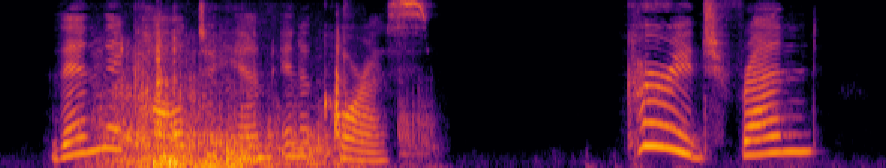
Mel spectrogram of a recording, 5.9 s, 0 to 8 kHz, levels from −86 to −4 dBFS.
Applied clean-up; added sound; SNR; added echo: none; Sliding door / Wood; -2 dB; none.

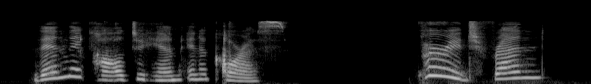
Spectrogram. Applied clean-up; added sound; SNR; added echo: neural mask model Resemble Enhance denoiser.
